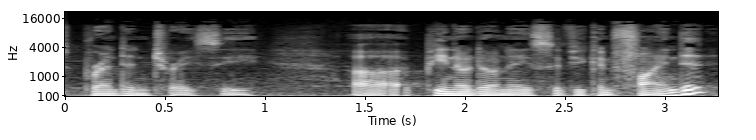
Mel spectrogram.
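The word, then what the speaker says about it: Pineau d'Aunis: It's called Pinot Donais. – Right. – And it's spelled, and I'm going to spell it so people can find it, P-I-N-E-A-U, apostrophe, right. – A-U-N-I-S? – Yeah.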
